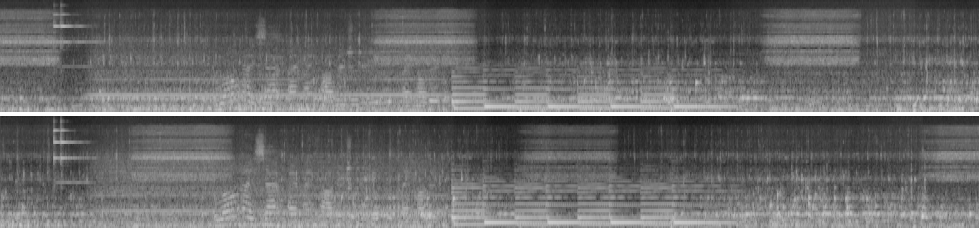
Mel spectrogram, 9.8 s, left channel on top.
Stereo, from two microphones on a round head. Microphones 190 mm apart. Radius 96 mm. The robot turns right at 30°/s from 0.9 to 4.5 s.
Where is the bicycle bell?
30° right (ahead or behind), 3.5 m.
